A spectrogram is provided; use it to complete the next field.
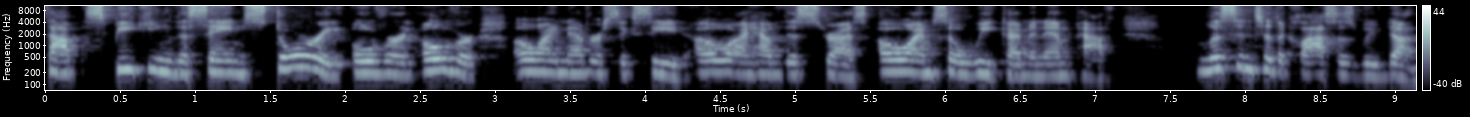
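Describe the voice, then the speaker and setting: At a moderate pace, a woman speaks in an ordinary speaking voice, medium in pitch with ordinary pitch variation. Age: 60s. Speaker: spiritual teacher. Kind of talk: livestream workshop talk. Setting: livestream.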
